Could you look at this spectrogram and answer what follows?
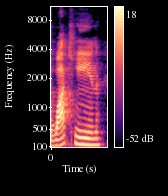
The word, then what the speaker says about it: Joaquin: However, I always say this name wrong, and I know it's, like, Joaquin, maybe? – Mm-hmm. – Okay. – That's good.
